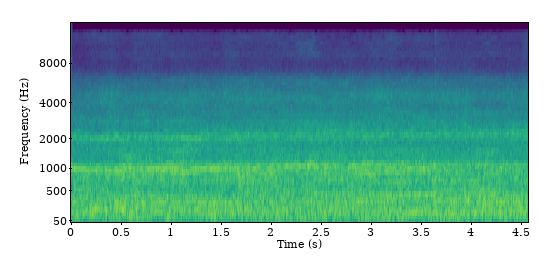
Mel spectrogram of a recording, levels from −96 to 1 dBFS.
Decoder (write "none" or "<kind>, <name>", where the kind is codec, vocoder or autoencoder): codec, SNAC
